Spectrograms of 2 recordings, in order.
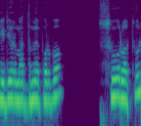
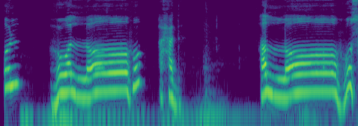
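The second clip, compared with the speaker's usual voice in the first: louder slow chanted verses; loud recitation; 4 semitones higher, 5 dB louder, much slower than usual. Shown as a demonstration. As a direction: recite loudly and drawn out. (জোরে টেনে তিলাওয়াত)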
